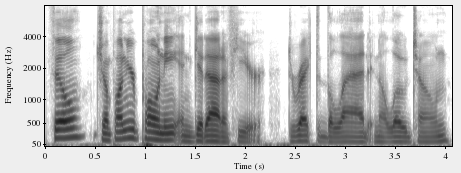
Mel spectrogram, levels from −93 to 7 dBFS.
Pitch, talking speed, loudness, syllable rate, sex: 125 Hz, 250 wpm, -19 LUFS, 5.6 syllables/s, male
